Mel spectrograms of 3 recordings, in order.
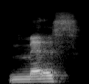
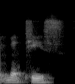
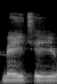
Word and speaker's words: METIS: from and it's everybody kind of gets it pronounced it weird some americans like to say menace but it's actually matisse right yeah i was going with like metis or you know going like full french in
